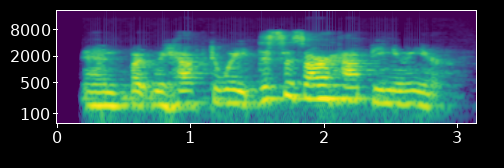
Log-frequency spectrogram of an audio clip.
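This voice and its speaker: There is audible room echo as a woman speaks at a fairly low pitch. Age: 60s. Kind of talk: talk to an audience. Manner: conversational, with many fillers.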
